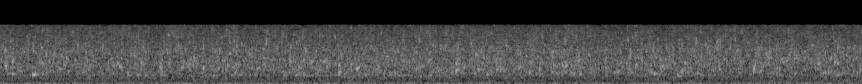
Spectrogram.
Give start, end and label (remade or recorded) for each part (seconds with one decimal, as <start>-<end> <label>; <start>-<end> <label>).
0.0-8.6 recorded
